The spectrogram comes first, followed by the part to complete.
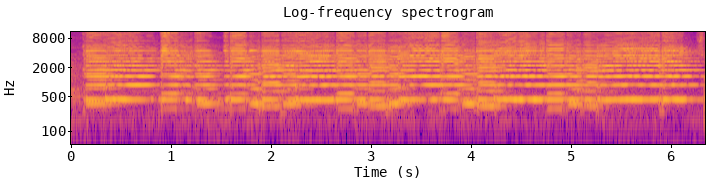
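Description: Fiddle bowing a double stop: one string is held steady throughout while the note on the string below it changes several times. He is approaching an open string from a note below and doubling it up.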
